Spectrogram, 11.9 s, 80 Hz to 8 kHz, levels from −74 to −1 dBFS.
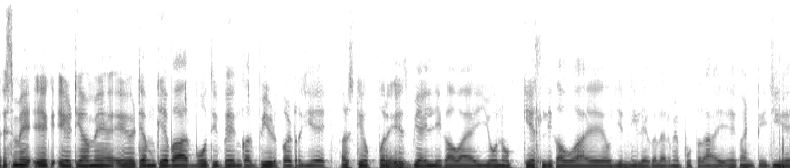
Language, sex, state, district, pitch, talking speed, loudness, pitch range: Marwari, male, Rajasthan, Nagaur, 110 Hz, 180 wpm, -16 LUFS, 110-115 Hz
